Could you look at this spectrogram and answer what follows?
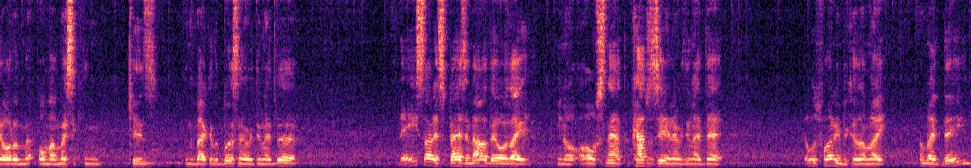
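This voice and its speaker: A man's voice: mid-range voice, brisk, a bit bright, slight background noise, poor audio. A young man chatting casually and telling a rambling story, full of slang and fillers. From Puerto Rican and Ecuadorian family. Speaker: co-host.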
